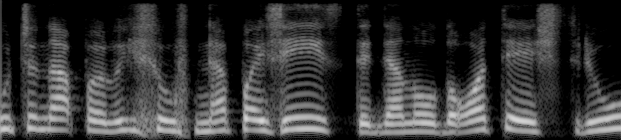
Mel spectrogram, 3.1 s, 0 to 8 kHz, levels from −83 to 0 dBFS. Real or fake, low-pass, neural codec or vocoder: fake; 7.2 kHz; codec, 24 kHz, 0.5 kbps, DualCodec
